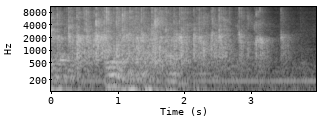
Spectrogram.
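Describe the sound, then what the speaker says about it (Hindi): An audience at a literary festival talk in Mewar breaks into applause, with scattered clapping that is strong at first and then thins out and fades, while a low hum carries on underneath. "एक बार जोरदार तालियों से"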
